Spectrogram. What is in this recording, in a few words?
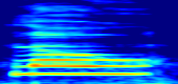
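"lou", Mandarin, tone 1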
